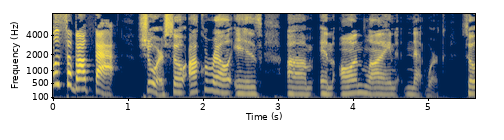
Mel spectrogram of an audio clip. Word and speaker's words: Aquarelle: And your company is called Aquarelle. Yes. Yes, I said it right. So tell us about that. Sure. So Aquarelle is an online network.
